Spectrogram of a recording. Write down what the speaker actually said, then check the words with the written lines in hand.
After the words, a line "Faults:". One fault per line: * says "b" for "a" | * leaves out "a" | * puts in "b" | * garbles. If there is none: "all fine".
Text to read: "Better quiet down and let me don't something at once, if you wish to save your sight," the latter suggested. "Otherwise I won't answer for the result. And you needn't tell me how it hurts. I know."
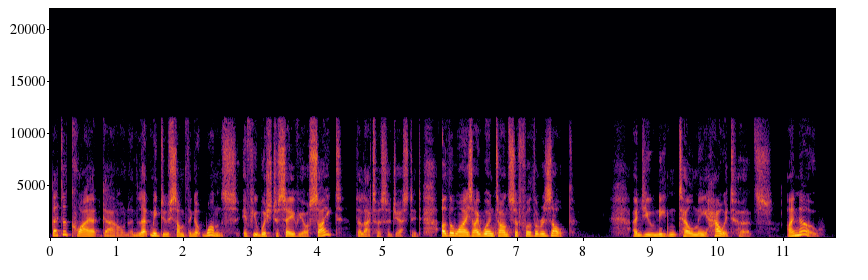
"Better quiet down and let me do something at once, if you wish to save your sight," the latter suggested. "Otherwise I won't answer for the result. And you needn't tell me how it hurts. I know."
Faults:
* says "do" for "don't"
